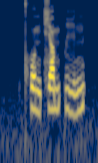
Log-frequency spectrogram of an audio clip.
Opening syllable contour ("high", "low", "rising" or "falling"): low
